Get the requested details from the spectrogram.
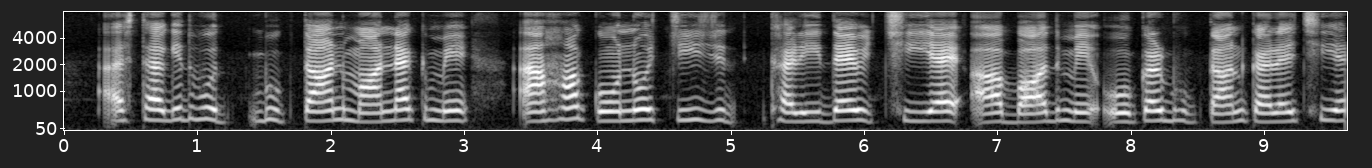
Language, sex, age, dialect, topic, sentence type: Maithili, female, 36-40, Eastern / Thethi, banking, statement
